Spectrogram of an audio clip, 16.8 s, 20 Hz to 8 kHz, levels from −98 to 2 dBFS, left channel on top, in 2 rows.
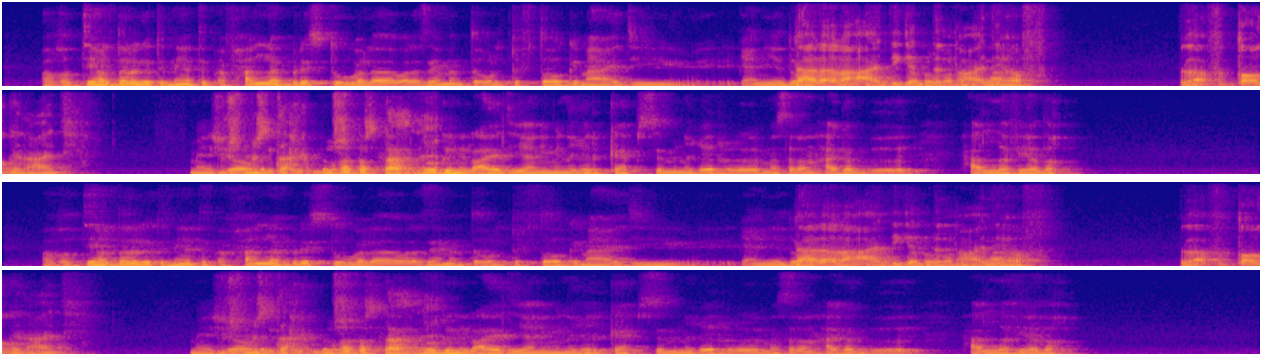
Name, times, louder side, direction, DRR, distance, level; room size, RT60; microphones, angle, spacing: voice 1, 0.3-4.7 4.9-5.4 5.8-6.8 9.6-14.4 14.8-15.4, left 2 dB, 55° left, 6 dB, 1.2 m, -25 dB
voice 2, 5.2-6.9 7.9-8.9 9.8-11.3, left 2 dB, 40° left, 8 dB, 2.1 m, -27 dB
13.0 x 11.5 x 5.9 m, 0.37 s
head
